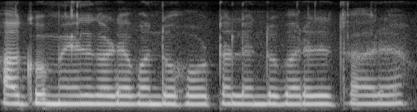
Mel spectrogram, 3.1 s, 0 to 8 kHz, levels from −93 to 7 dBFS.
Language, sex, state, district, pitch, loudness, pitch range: Kannada, female, Karnataka, Bangalore, 220 Hz, -17 LUFS, 220-225 Hz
